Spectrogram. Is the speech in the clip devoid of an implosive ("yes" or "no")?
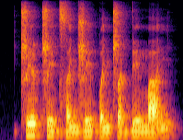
no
